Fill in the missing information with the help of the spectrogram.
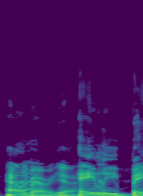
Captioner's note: speaking Spanish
